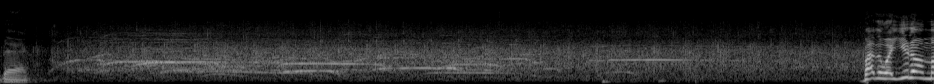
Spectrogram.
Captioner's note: applause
